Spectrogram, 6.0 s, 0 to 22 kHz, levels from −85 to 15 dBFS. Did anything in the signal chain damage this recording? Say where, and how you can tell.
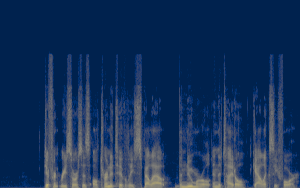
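No, the speech shows no audible damage from any stage of the signal chain.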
